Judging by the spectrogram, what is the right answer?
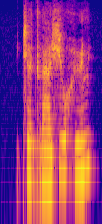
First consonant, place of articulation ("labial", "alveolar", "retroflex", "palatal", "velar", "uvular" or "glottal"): palatal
